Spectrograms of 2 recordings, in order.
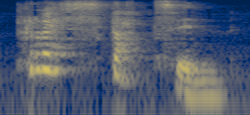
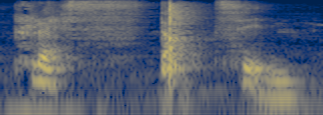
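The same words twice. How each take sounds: First: Said in the usual way. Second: Prestatyn slow, the middle syllable sta pressed hard; stress on sta. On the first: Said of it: "I'll say the place name". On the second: Shown as a demonstration. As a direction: clap on sta in Prestatyn, slowly. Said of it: "we'll clap on the stress".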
